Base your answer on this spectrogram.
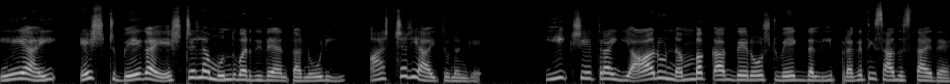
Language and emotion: Kannada, surprised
